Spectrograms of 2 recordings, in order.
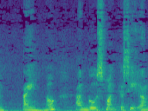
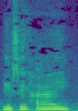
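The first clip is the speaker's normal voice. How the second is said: high, slow coaxing sing-song; 9 semitones higher, 5 dB louder, much slower than usual. Real, not acted. Mother urging her toddler to say hi, high slow coax.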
